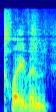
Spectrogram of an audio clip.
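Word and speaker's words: Klavan: the parts available for your car truck right clavin in there how did your in there how did you hear about us box so they know we sent you also write clavin in there how do you spell clavenbach so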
